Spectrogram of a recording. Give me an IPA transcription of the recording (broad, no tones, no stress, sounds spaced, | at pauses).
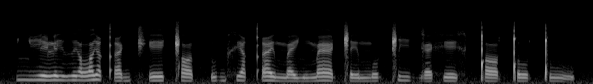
ʎ i ɭ i ð i lˠ i qʼ e ɡ t͡ʃʼ e ǁ ɒ t͡sʼ u ɡ x e qʼ e m æ ʎ m æ ǁ e m o ǁ i ɡ æ x e x ǃ ɒ ǃ o ǃ u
